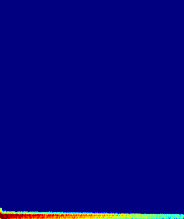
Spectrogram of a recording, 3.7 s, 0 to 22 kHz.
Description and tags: Dark Sound 2
dark, soundeffect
